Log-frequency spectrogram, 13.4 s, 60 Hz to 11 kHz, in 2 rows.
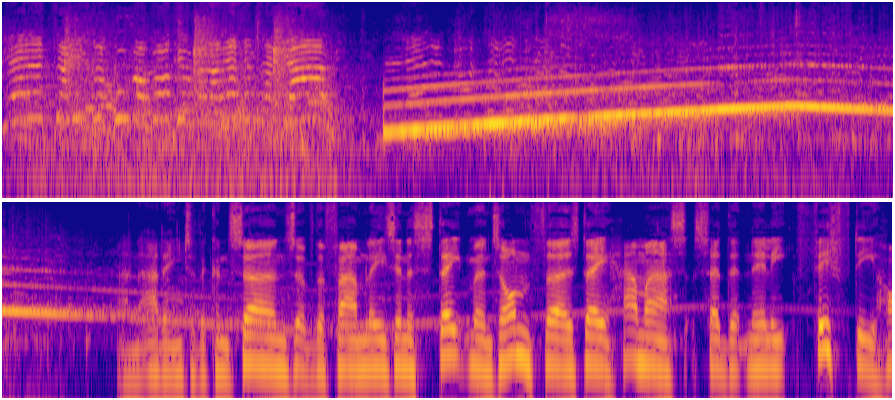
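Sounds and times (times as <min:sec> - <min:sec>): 
crowd chattering loudly at a rally: 0:00.0 - 0:04.4
air raid siren wailing: 0:02.8 - 0:12.9
speech: 0:08.1 - 0:13.3.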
